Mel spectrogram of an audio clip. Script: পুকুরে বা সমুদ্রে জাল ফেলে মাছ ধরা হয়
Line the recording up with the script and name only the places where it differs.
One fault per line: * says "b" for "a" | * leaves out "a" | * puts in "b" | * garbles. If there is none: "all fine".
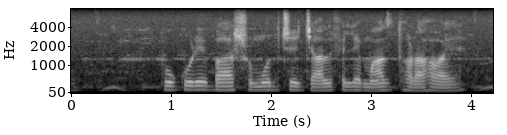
all fine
